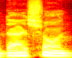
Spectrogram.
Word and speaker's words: Dyshawn: Then Dyshawn, D-Y-S-H-A-W-N.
